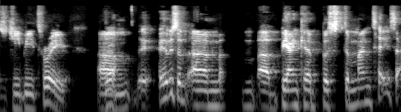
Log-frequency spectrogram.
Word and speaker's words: Bianca Bustamante: driver going into GB3 um it was um Bianca Bustamante is that how you pronounced last McLaren yeah she's going into Formula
